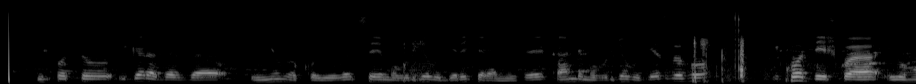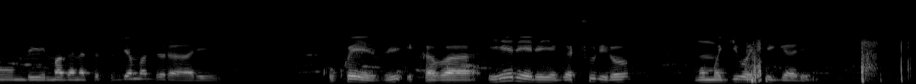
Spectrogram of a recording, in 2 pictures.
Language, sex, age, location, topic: Kinyarwanda, male, 18-24, Kigali, finance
